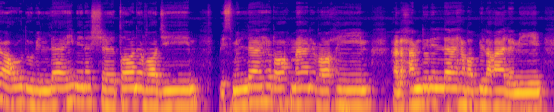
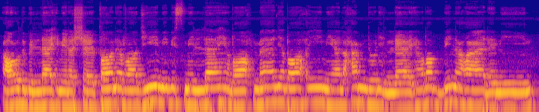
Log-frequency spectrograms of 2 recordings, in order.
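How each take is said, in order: First: Each phrase is separated by a pause. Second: The phrases run together without pauses.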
